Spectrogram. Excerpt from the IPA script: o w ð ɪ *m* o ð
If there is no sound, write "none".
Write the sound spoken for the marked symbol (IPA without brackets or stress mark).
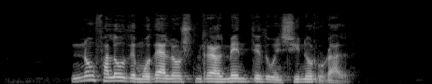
m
